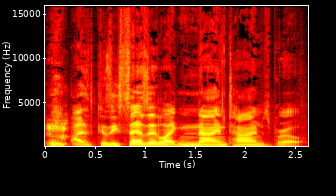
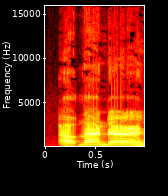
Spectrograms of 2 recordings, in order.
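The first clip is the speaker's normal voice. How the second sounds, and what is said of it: Gravelly Cookie Monster-like shouting voice. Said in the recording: “he says it in this like Cookie Monster voice.”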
